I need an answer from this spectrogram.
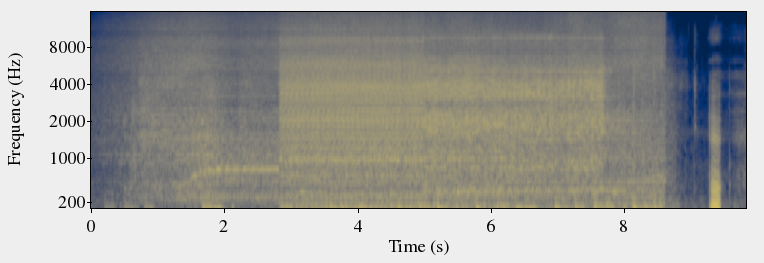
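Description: Ratcheting clicks and clanks of hand tools such as pliers, nuts and screwdrivers at work on a model, a fast steady mechanical chatter that runs loud and dense, then ends in a few sharp knocks followed by quiet.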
